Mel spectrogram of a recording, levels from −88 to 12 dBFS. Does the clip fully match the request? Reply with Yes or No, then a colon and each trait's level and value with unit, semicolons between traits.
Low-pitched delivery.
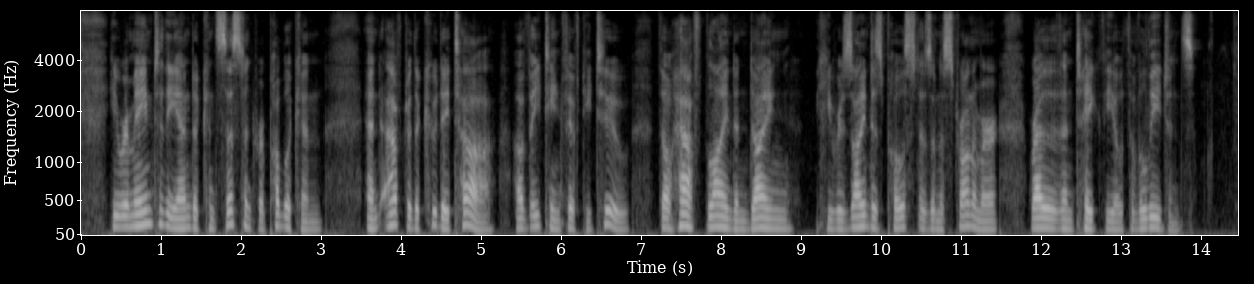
Yes: low, 130 Hz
